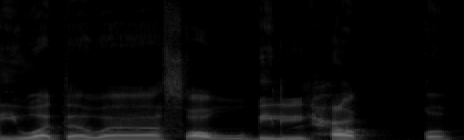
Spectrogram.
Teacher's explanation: تختی نمبر 26 میں رول کے اکارڈنگ جب آیت کے بیچ میں سانس توڑیں تو اس کلمے کے آخری حرف کو ساکن کر کے سانس توڑیں. تو ہم نے قاف کو ساکن کر دیا، سانس توڑ دی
